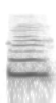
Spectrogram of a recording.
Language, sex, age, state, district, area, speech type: Telugu, female, 18-30, Telangana, Warangal, rural, conversation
